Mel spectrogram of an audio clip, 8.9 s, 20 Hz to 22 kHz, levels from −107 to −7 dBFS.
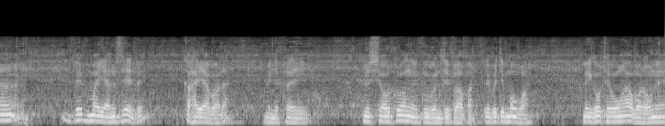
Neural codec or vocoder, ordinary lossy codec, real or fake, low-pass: codec, 16 kHz, 4.8 kbps, FACodec; none; fake; none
